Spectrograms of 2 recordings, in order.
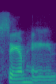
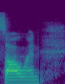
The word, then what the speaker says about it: Samhain: So after The Misfits, he was in a band called Samhain, which they actually, the fans tend to pronounce it as Samhain because that's how it's spelled, obviously, but it's Samhain.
